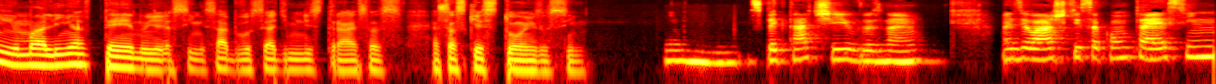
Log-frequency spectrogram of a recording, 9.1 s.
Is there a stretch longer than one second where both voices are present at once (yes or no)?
no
